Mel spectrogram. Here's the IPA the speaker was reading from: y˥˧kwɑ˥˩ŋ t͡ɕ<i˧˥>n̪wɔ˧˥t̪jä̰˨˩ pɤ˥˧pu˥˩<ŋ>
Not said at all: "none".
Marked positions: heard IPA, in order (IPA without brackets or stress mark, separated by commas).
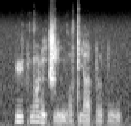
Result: i˧˥, none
